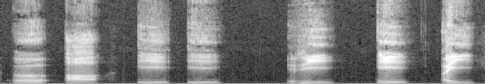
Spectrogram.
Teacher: इनमें हमारा जो होठ है वो गोलाकार न होकर सामान्य रूप से रहते हैं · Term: अवृत्ताकार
